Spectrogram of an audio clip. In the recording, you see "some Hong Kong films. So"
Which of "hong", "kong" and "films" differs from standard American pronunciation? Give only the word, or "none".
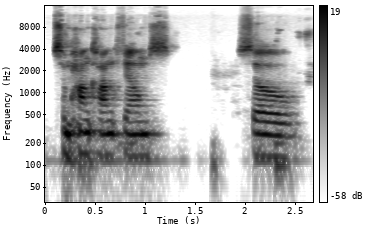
none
